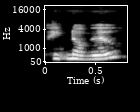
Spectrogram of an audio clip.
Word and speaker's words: Pink Nouveau: I put on some of my MAC lipstick, Pink Nouveau. That's how you pronounce it.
